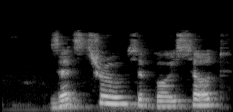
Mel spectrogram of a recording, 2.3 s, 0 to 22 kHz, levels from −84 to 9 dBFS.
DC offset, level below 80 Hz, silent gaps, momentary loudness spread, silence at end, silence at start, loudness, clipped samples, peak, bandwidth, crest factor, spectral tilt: under 0.1%; -62 dBFS; none; 6 LU; 0.15 s; 0.5 s; -23 LUFS; under 0.1%; -8 dBFS; 8.2 kHz; 16 dB; -5 dB/octave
